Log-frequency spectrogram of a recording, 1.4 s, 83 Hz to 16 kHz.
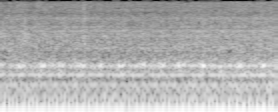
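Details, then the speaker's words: V8 at idle, misfiring badly, with a light sharp intermittent tick tapping in and out, not from the exhaust. Internal damage is suspected, possibly linked to the DOD/AFM system; not yet confirmed. "it's ticking really bad it's clunking in there there's something wrong yep there is damage in there you can hear it that intermittent tick not the exhaust"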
